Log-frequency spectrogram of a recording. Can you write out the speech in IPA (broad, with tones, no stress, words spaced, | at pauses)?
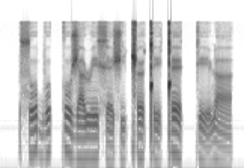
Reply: so˧˥˧bo˧˥˧kːo˥˨ ʒa˥ɹe˥xɛ˨˩ʃi˧˥ ǁœ˥˨ǃe˧˩˧ ǃɛ˥˨kːe˧˩˧ɳa˨˩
